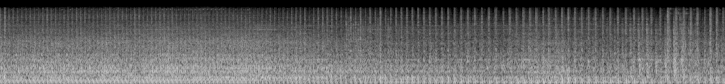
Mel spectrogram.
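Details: 1986 John Deere 216 lawn tractor, 16 hp single-cylinder Kohler, during carburetor adjustment: heavy thump about four beats a second changing rhythm as mixture is tweaked, still uneven; shake considered normal for these engines; uneven running.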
